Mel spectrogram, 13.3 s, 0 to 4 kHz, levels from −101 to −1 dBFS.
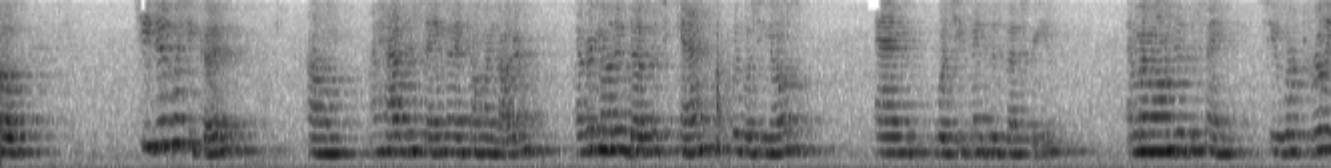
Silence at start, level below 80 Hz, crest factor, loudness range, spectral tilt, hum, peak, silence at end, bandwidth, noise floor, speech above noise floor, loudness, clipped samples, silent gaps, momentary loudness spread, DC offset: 0 s; -52 dBFS; 16 dB; 4 LU; -10.5 dB/octave; none; -4 dBFS; 0 s; 4 kHz; -46 dBFS; 26 dB; -22 LUFS; under 0.1%; none; 17 LU; 0.5%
